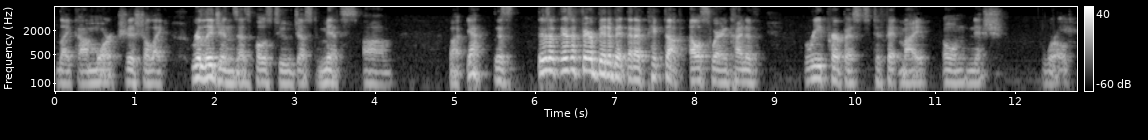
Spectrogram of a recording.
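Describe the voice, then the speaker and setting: A man's voice: fairly low pitch, normal speed, vocal fry, dull audio. A man speaking as an author being interviewed, explaining his fantasy worldbuilding in an articulate, bookish, conversational way.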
